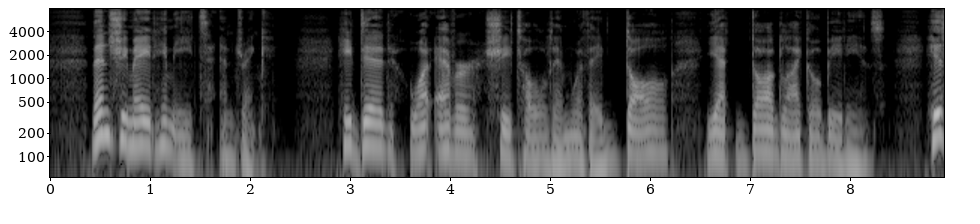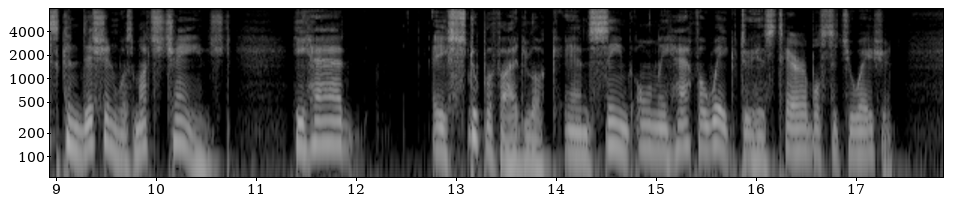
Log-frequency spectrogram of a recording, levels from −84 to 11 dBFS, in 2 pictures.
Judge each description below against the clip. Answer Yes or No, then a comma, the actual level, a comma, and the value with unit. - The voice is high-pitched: No, low, 105 Hz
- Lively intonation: Yes, wide, 6.5 semitones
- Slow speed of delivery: Yes, slow, 130 wpm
